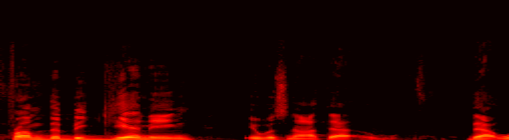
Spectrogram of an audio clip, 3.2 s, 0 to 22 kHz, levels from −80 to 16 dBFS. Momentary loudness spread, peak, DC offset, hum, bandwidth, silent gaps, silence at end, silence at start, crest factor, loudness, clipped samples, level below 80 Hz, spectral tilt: 13 LU; -18 dBFS; under 0.1%; none; 15.5 kHz; none; 0 s; 0.05 s; 18 dB; -35 LUFS; under 0.1%; -76 dBFS; -5.5 dB/octave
